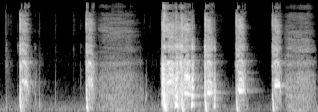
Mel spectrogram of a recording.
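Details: Unstoppable coughing spell, coughed into a pillow while trying to be quiet, yet loud and powerful: about six forceful bursts in quick succession, some muffled, with gasping breaths between.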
